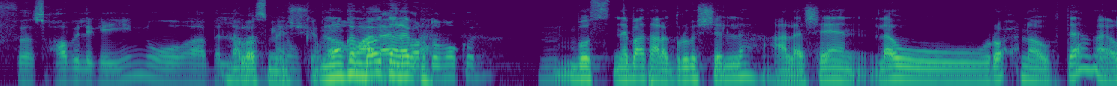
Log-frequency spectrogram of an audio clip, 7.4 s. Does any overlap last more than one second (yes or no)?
yes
